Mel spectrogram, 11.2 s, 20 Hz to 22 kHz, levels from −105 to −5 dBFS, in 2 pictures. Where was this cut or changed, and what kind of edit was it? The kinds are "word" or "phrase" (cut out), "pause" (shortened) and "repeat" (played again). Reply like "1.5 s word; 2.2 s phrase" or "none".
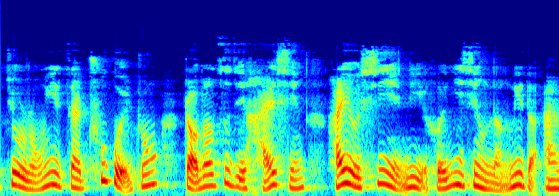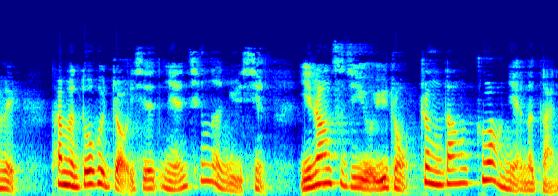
none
